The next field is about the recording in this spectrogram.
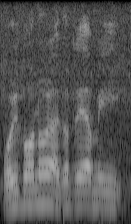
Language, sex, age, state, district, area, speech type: Assamese, male, 60+, Assam, Dibrugarh, rural, spontaneous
